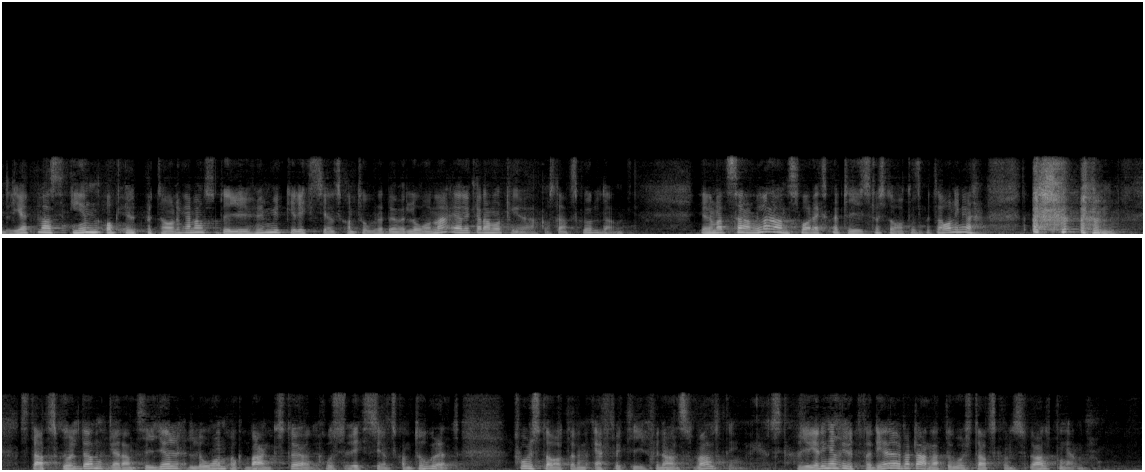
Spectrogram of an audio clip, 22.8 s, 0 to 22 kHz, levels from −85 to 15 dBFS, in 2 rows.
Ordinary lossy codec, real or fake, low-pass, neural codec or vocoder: none; fake; 7.2 kHz; codec, 16 kHz in and 24 kHz out, 1.1 kbps, FireRedTTS-2 codec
